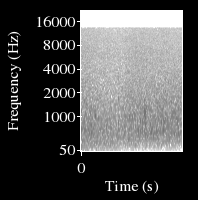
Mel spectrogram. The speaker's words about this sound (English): The cool waves gently brush the shoreline, then retreat back into the glassy sea.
